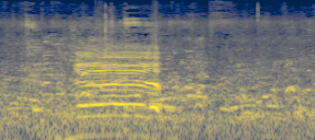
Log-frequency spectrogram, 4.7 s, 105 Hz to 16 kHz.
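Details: Friesian and crossbred bull calves at Aftabganj cattle market in Dinajpur on 10 December; one drawn-out, harmonic moo of about a second, rising slightly then falling away, over a steady murmur of market crowd noise.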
